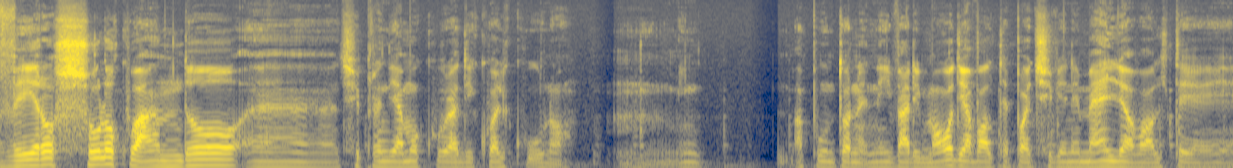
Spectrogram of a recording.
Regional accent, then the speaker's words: Caviola, Veneto, Italy; Io sono di Caviola

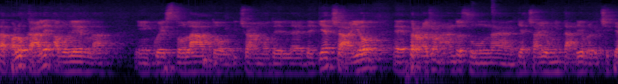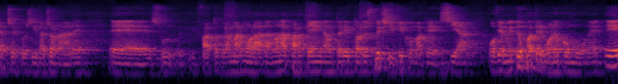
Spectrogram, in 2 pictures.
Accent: Venice, Veneto, Italy; Io sono veneziano, insomma, ricordo è recente anche dell'ultima acqua granda, no?

